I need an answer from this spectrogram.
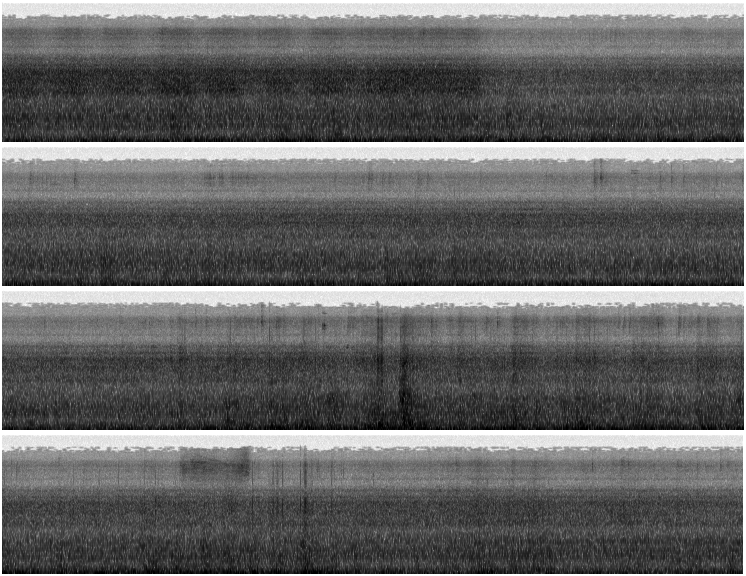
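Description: Passenger train running at speed, heard from inside the carriage: a steady rumble and rush of wheels on rails. A brighter hiss over the first five seconds stops abruptly, and a louder clatter comes about nineteen seconds in.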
